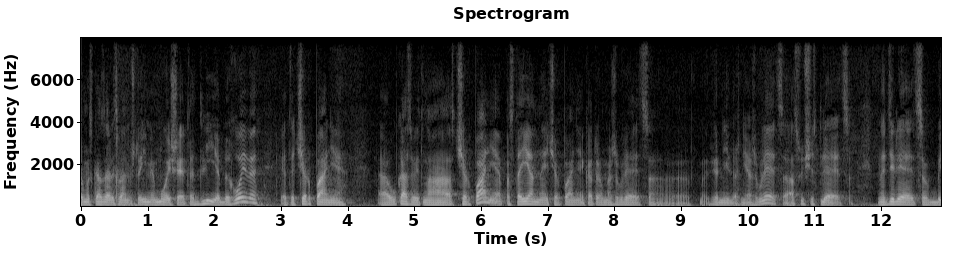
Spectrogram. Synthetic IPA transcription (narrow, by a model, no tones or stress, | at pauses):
omɨskɐzalʲɪsvamʲɪʂt̪o̞imʲəmo̞jʂɨɛt̪əd̪lʲijəbɨɣojvʲəɛ̰t̪ət͡ɕɪrpanʲɪjə | ʊkazɨvəjɪt̪nət͡ɕɪrpanʲɪjə̰pəst̪ɐjanːəjət͡ɕɪrpanʲɪjə̰kɐt̪o̞ɾəmɐʐɨvlʲæjɪt̪sə̰ | vʲɪrnʲejd̪a̰ʐənʲɪɐʐɨvlʲæjɪt̪səɐ̰sʊɕːɪst̪vlʲæjɪ̰t̪sə̥ | nədʲɪlʲæjɪt̪səbɨ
